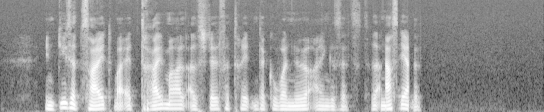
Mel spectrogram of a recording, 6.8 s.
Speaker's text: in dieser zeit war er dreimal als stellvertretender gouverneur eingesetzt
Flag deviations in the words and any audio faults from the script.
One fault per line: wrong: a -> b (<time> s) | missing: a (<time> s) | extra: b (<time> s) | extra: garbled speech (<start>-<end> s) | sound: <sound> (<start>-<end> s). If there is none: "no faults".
extra: garbled speech (4.6-5.3 s)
